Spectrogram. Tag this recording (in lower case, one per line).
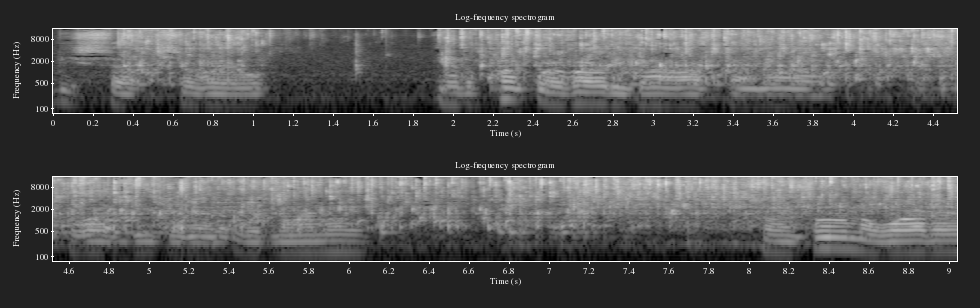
water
